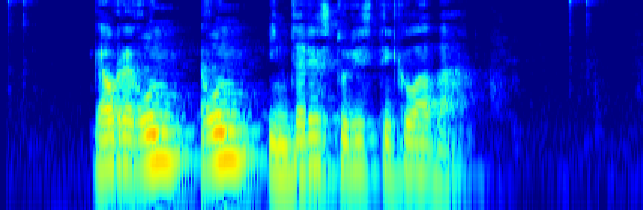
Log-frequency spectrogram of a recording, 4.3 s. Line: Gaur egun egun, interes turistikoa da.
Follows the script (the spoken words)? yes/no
yes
